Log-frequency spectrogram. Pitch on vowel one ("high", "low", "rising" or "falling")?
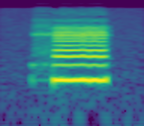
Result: high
